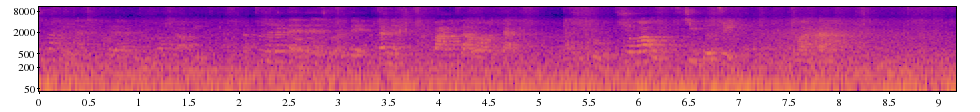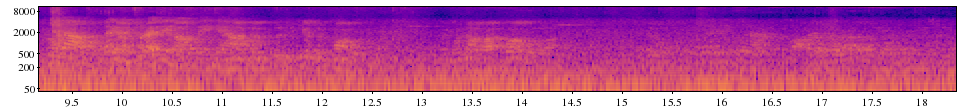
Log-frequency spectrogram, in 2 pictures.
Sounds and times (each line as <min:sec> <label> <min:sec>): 0:00.0 Walking in a small alley 0:18.3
